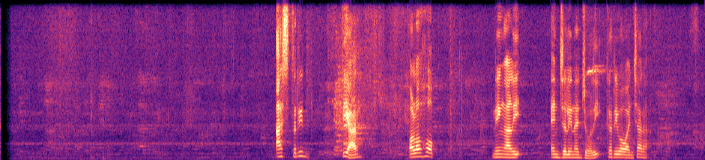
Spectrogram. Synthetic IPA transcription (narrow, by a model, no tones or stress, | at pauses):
ʔast̪ɾi | t̪iar | ɔlɔɦɔk̚ | niŋali | ɛɲd͡ʒəlinad͡ʒolikərdiwawaɲt͡ʃaɾa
